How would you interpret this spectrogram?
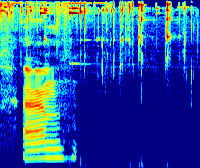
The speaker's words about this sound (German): Ich habe zwar nicht so viele Schlüssel dran, aber einen Hausschlüssel habe ich auch.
